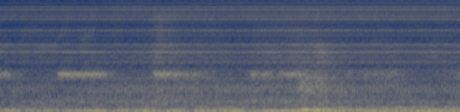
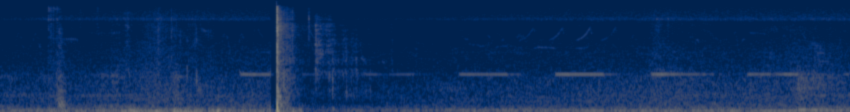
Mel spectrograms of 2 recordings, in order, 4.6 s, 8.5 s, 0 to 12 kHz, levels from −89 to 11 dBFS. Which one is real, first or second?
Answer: second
